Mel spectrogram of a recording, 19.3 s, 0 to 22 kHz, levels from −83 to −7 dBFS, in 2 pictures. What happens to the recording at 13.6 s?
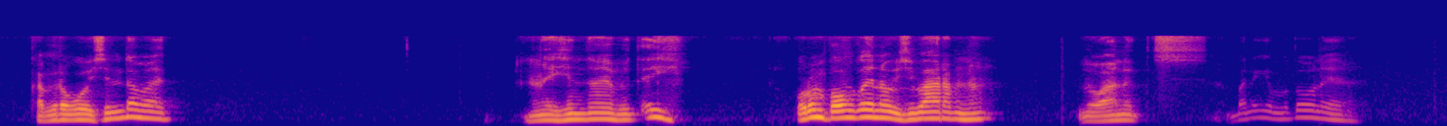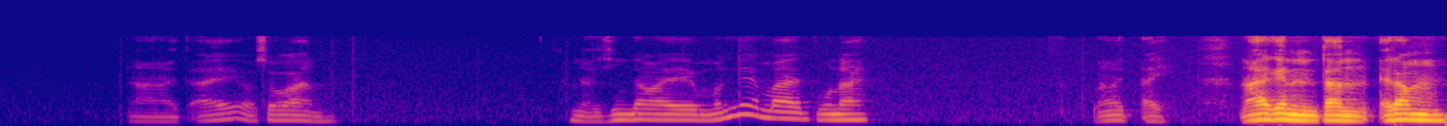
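At 13.6 s the level is partway through an automatic gain rising event, which runs from 13.48 s to 15.58 s. The automatic gain control judged the incoming signal too quiet and stepped its gain up gradually, by about 4 dB over those two seconds. Because the gain acts on the whole microphone signal, the speech and the room noise beneath it swell together, giving a slow, even lift in loudness rather than a sudden jump.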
